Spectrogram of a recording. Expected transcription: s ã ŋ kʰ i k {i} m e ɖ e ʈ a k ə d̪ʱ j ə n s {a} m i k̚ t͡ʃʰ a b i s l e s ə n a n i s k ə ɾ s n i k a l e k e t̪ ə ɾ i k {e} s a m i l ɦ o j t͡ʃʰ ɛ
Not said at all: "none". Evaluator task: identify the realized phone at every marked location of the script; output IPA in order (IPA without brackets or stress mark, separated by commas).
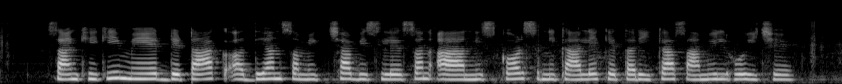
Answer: i, ə, a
